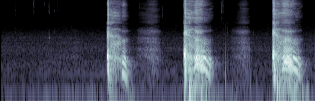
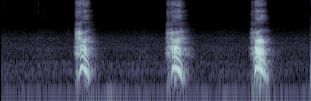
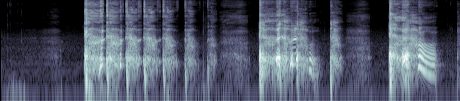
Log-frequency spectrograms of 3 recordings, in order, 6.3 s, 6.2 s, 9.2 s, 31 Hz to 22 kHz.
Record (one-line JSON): {"three_cough_length": "6.3 s", "three_cough_amplitude": 32768, "three_cough_signal_mean_std_ratio": 0.31, "exhalation_length": "6.2 s", "exhalation_amplitude": 14065, "exhalation_signal_mean_std_ratio": 0.26, "cough_length": "9.2 s", "cough_amplitude": 32768, "cough_signal_mean_std_ratio": 0.4, "survey_phase": "beta (2021-08-13 to 2022-03-07)", "age": "45-64", "gender": "Female", "wearing_mask": "No", "symptom_new_continuous_cough": true, "symptom_runny_or_blocked_nose": true, "symptom_shortness_of_breath": true, "symptom_sore_throat": true, "symptom_abdominal_pain": true, "symptom_fatigue": true, "symptom_headache": true, "symptom_change_to_sense_of_smell_or_taste": true, "symptom_onset": "3 days", "smoker_status": "Current smoker (11 or more cigarettes per day)", "respiratory_condition_asthma": false, "respiratory_condition_other": false, "recruitment_source": "Test and Trace", "submission_delay": "1 day", "covid_test_result": "Positive", "covid_test_method": "RT-qPCR", "covid_ct_value": 18.7, "covid_ct_gene": "ORF1ab gene", "covid_ct_mean": 19.4, "covid_viral_load": "440000 copies/ml", "covid_viral_load_category": "Low viral load (10K-1M copies/ml)"}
